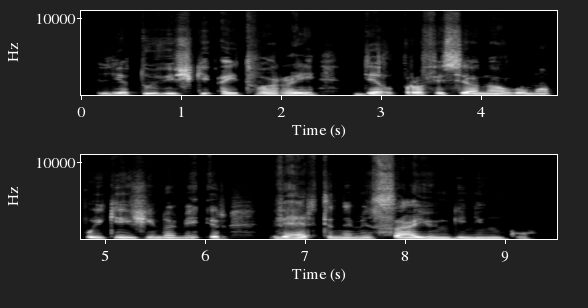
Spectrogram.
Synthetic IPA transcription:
lʲiɛt̪ʊʋʲɪʃʲkʲɪʔɐɪt̪ʋɐɾɐɪ | d̪ʲeːlˠpɾofʲɛsʲɪonɐlˠʊmoːpʊɪkʲɛɪʒʲiːnoːmʲɪɪɾ | ʋʲæɾʲt̪ʲɪnɐmʲɪsɑːjʊŋʲɡʲɪnʲɪŋkuː

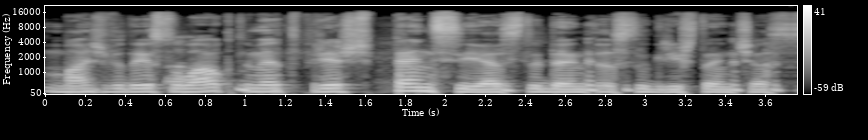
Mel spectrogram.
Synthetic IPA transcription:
mɑʒʲʋʲɪd̪ɐɪsʊlˠɐʊkt̪ʊmʲeɛːt̪pʲɾʲiɛʃpʲɛnʲsʲɪjɛsst̪ʊd̪ʲɛnʲt̪ʲɛssʊɡɾʲiːʃt̪ɐnʲt͡ʃʲɛs

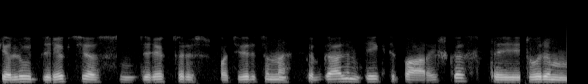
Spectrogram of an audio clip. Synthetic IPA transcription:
kʲɛlʲuːd̪ʲɪɾʲæːkt̪sʲɪjoːsd̪ʲɪɾʲæːkt̪oːɾʲʊspɐt̪ʲʋʲɪɾʲt̪ʲɪnɐkɐt̪ɡɑːlʲɪmt̪ʲɛɪkt̪ʲɪpɑːɾɐɪʃkɐst̪ɐɪt̪uɾʲɪm

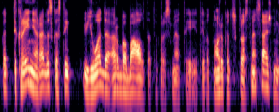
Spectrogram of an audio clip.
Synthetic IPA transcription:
kɐt̪̚t̪ʲɪkrɐɪnʲeːɾɐʋʲɪskɐst̪ɐɪp | juɔd̪ɐʔɐrbɐbɐlˠt̪ɐt̪ɐpɾɐsʲmʲɛt̪ɐɪt̪ɐɪʋɐt̪noːɾʲʊkɐt̪sʊ̥pɾɑːst̪ʊmʲeːt̪sɑːʒʲɪnʲɪŋɡɐ

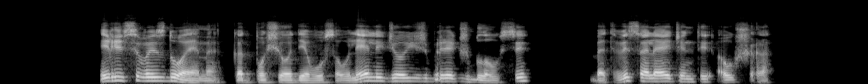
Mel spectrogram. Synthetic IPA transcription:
ɪɾiːsʲɪʋɐɪzd̪uɔjɛmʲɛkɐt̪poːʃʲoːd̪ʲiɛʋuːsɐʊlʲeːlʲɪd͡ʒʲoːɪʒʲbʲɾʲeːkʒblˠɔʊsʲɪ | bʲɛt̪ʋʲɪsɐlʲæˑɪd͡ʒʲɛnʲt̪ʲɪʔɐ̰ʊʃɾɐ̰

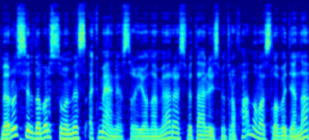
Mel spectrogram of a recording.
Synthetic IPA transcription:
mʲɛɾʊsɪɾd̪ɐbɐɾsʊmʊmʲɪsɐkʲmʲæːnʲesɾɐjoːnomʲæɾɐsʋʲɪt̪ɑːlʲɪjʊːsmʲɪt̪ɾʔofɑːnoːʋɐslˠɐbɐd̪ʲiɛnɐ

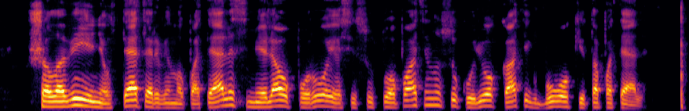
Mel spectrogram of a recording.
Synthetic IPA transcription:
ʃɐlˠɐʋʲɪjɪnʲoːt̪ʲæːt̪ʲɛɾʲʋʲɪnoːpɐt̪ʲæːlʲɪsmʲiɛlʲɛʊpoːɾoɔjɛsʲɪsʊt̪uɔpɑːt̪ʲɪnʊsʊkʊɾʲuɔkɑːt̪ʲɪɡbʊʋoːkʲɪt̪ɐpɐt̪ʲæːlʲɛ

